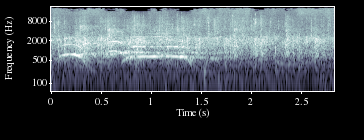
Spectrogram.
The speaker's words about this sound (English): And then finally, feel free to clap.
